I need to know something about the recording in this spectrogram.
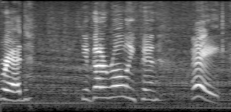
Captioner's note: airplane engine whirs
